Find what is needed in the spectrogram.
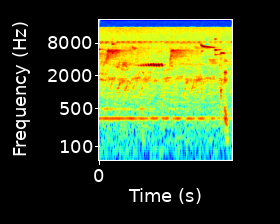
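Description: Quiet background ambience: a steady low hum held through, with a brief high chirping trill about half a second in, insect-like.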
